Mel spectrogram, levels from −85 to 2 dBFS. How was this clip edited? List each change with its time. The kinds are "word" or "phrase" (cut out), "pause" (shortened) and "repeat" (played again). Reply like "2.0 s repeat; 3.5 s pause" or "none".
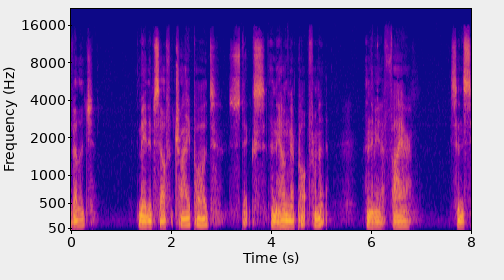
3.9 s pause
